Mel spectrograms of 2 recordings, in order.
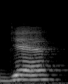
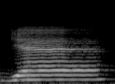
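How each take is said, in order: First: The vowel after the consonant is short. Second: The vowel after the consonant is long. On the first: "with just a fatha, ja. Short" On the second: "when we have an elongating letter after it"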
